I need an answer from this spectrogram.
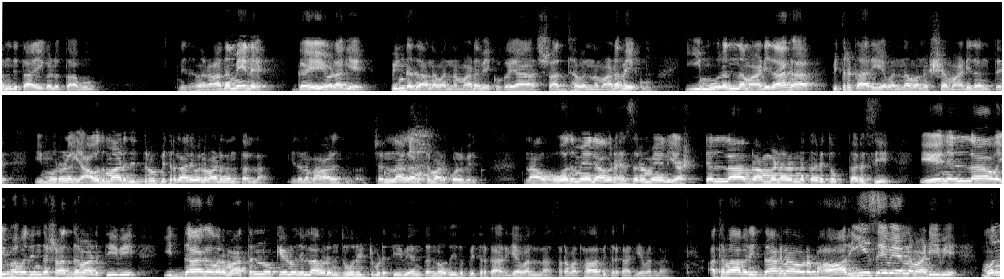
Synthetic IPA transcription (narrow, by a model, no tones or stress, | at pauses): ɐnd̪it̪aːjiɡɐɭut̪aːʋu | nid̪ʱɐnɐɾaːd̪ɐme̞ːle̞ɡɐjɐjɔɭɐɡe̞piɳɖɐd̪aːnɐʋɐnːɐmaːɽɐbe̞ːkuɡɐjaːʃɾaːd̪ʱjɐʋɐnːɐmaːɽɐbe̞ːkuiːmuːɾɐnːɐmaːɽid̪aːɡɐpit̪ɾɐkaːɾjɐʋɐnːɐmɐnuʂjɐmaːɽid̪ɐnt̪e̞ | iːmuːɾɔɭɐɡejaːʋud̪umaːɽid̪id̪ɾuːpit̪ɾɐkaːɾjɐʋɐnːɐmaːɽid̪ɐnt̪ɐlːɐ | id̪ɐnːubʱɐɦɐɭɐt͡ʃɛnːaːɡɐɐɾt̪ʰɐmaːɽikɔɭːɐbe̞ːku̥ | naːʋuɦoːd̪ɐmeːleɐʋɐɾɐɦɛsɐɾɐme̞ːleɐʂʈɛlːɐbɾaːm̤ɐɳɐɾɐnːukɐɾit̪ukɐɾisi | eːnɛlːɐʋɐjbʱɐʋɐd̪ind̪ɐʃaːd̪ʱːɐmaːɖt̪iːʋi | id̪ːaːɡɐːʋɐɾɐmaːt̪ɐnːuːke̞ːɭoːd̪ilːɐːʋɐɾɐnːud̪ʱuːɾiʈːbiɽt̪iːʋiɐnt̪ɐnːoːd̪uid̪upit̪ɾɐkaːɾjɐʋɐlːɐ̰sɐ̰ɾʋɐt̪ʰɐaːpit̪ɾɐkaːɾjɐʋɐlːɐ | ɐ̰t̪ʰɐʋaːɐʋɐɾid̪ːaːɡɐnaːʋɐʋɐɾɐbʱaːɾiːseːʋɛjɐnːɐmaːɽiːʋimun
